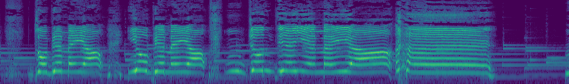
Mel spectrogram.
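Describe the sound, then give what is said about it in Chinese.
A child crying in long, high, wavering wails, loud and sobbing, broken into several drawn-out bursts with short catches of breath between them. No other voices are heard. “突然小袋鼠哭了”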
